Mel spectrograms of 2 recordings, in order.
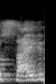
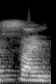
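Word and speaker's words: sign: है for rent अब इसको साइड नहीं पढ़ना है साइन करना है एक्साइज रिफाइन उसके बाद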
